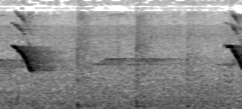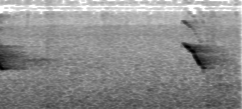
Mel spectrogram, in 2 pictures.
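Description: A perched bird calling: three loud, sharp calls that each sweep quickly down in pitch, about two and a half seconds apart, with a softer level note before the first two.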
